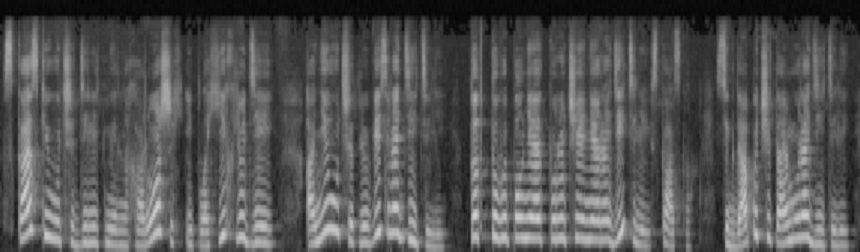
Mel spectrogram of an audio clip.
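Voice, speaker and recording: A woman's voice: sits high, lively intonation, moderate pace, mellow. A woman presenting a scripted educational lesson in a didactic way, addressing her pupils.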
